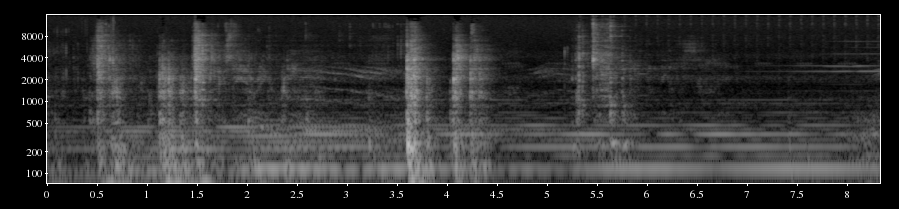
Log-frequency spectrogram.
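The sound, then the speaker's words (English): A baby cries in a scene from the 2018 film Halloween, thin wailing bursts repeating over a steady low hum, with a few clinks and thuds among them. “And that baby crying, everybody, is Jamie Lee Curtis.”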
